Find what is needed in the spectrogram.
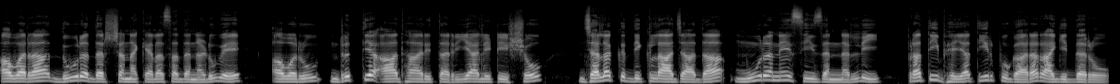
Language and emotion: Kannada, neutral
